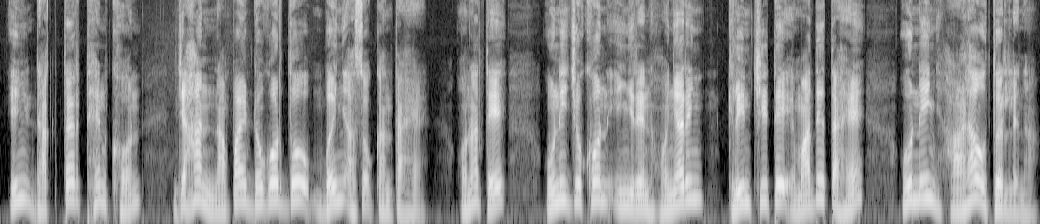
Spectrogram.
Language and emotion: Santali, surprised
